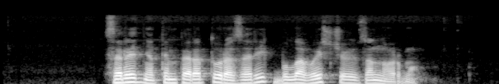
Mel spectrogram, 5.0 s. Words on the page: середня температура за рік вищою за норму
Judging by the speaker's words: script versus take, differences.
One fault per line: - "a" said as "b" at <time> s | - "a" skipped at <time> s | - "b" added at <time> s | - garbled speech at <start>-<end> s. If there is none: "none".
- "була" added at 2.7 s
